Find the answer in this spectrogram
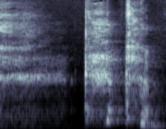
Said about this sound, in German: Da musst du direkt husten.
